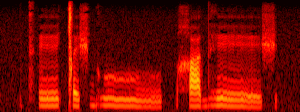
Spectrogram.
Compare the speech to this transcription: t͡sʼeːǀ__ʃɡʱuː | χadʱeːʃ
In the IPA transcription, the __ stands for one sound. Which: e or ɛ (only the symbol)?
ɛ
